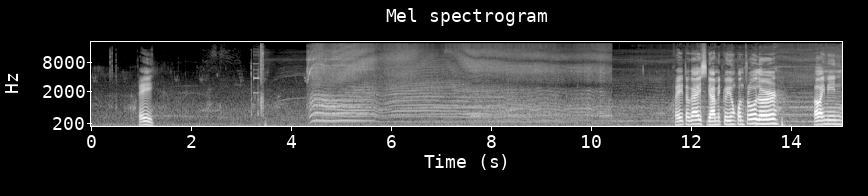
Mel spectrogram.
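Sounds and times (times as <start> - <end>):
drone motors whining: 3.3 - 15.0.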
